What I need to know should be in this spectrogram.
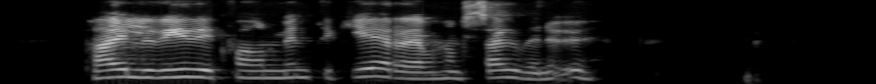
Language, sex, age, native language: Icelandic, female, 40-49, Icelandic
